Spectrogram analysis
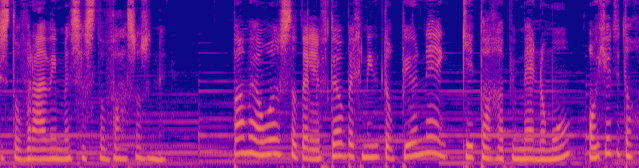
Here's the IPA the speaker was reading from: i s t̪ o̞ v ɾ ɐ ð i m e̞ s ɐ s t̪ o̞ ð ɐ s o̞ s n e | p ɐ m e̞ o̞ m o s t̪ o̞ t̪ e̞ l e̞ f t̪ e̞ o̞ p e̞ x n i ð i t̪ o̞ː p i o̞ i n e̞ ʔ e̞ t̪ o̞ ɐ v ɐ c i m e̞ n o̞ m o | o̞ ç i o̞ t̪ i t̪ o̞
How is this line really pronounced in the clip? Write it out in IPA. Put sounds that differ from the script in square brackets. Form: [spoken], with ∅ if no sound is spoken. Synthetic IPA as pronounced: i s t̪ o̞ v ɾ ɐ ð i m e̞ s ɐ s t̪ o̞ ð ɐ s o̞ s n e | p ɐ m e̞ o̞ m o s t̪ o̞ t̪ e̞ l e̞ f t̪ e̞ o̞ p e̞ x n i ð i t̪ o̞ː p i o̞ i n e̞ [c] e̞ t̪ o̞ ɐ [ɣ] ɐ [p] i m e̞ n o̞ m [u] | o̞ ç i o̞ t̪ i t̪ o̞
